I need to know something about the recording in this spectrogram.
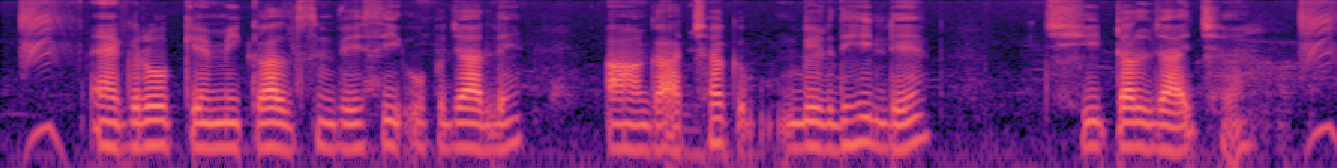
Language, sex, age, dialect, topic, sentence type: Maithili, male, 18-24, Bajjika, agriculture, statement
